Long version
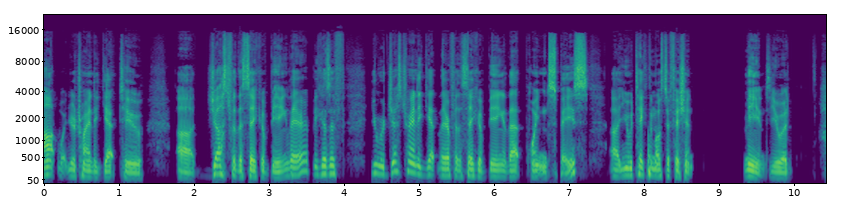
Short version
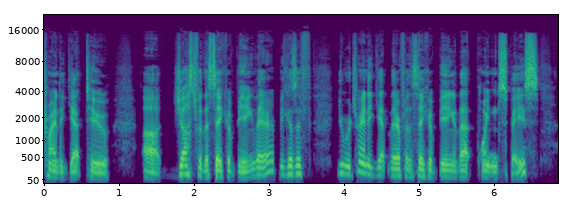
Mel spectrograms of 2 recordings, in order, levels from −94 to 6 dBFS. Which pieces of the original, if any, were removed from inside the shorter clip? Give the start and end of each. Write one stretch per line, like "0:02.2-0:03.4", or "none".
0:04.6-0:04.8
